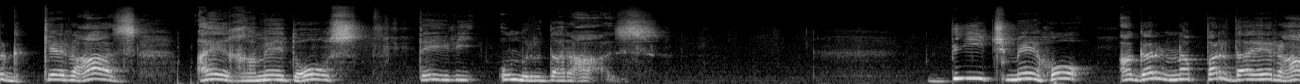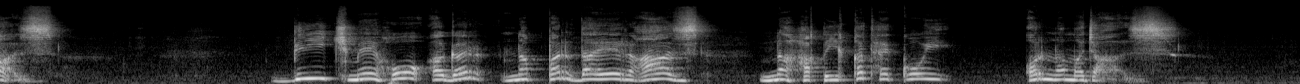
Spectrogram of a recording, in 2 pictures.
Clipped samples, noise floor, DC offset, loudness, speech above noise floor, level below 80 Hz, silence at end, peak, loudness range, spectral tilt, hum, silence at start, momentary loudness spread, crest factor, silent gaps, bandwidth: under 0.1%; -53 dBFS; under 0.1%; -17 LUFS; 37 dB; -52 dBFS; 1.25 s; 0 dBFS; 6 LU; -5 dB/octave; none; 0 s; 11 LU; 18 dB; none; 16 kHz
